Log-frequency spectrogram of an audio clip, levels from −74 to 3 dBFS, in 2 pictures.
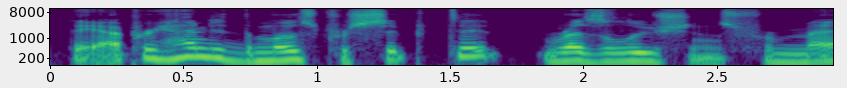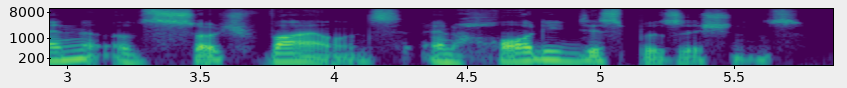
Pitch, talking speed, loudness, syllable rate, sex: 170 Hz, 145 wpm, -20 LUFS, 5.4 syllables/s, male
